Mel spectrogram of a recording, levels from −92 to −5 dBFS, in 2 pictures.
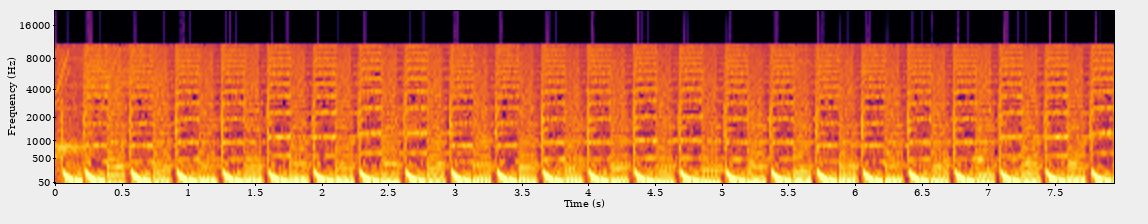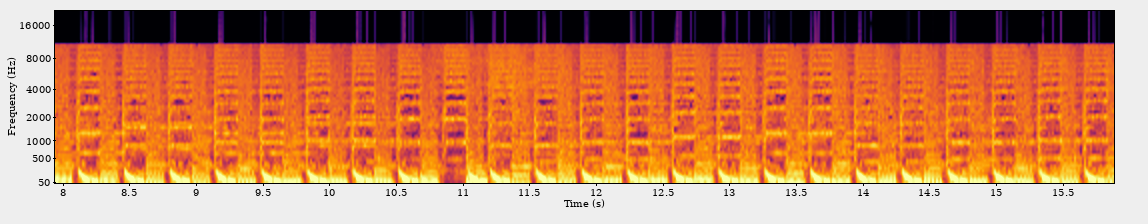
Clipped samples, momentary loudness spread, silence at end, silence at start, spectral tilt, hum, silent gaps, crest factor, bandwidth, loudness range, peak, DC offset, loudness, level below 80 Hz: under 0.1%; 1 LU; 0 s; 0 s; -4 dB/octave; none; none; 8 dB; 11 kHz; 0 LU; 0 dBFS; under 0.1%; -9 LUFS; -12 dBFS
